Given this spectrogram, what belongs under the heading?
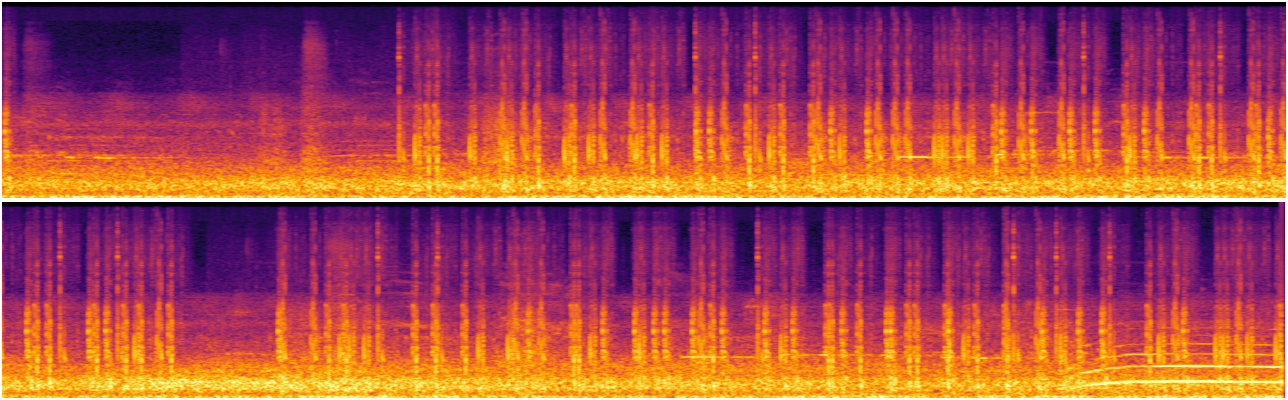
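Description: Horse hooves clip-clop steadily at close range in a video game, a continuous rhythmic trot with ambient background sound and no talking.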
